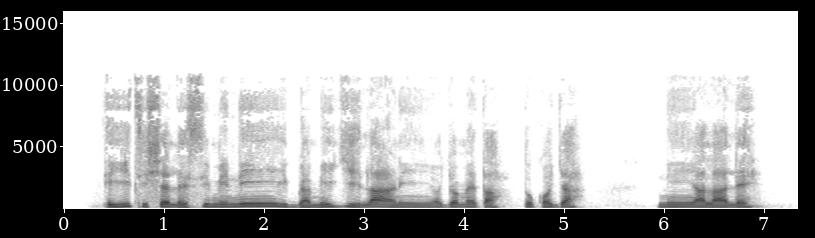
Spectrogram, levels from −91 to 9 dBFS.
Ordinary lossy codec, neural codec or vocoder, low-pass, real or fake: MP3, 48 kbps; none; 10.8 kHz; real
